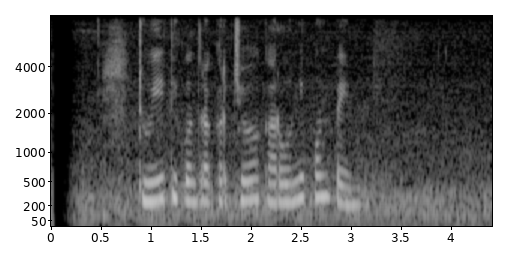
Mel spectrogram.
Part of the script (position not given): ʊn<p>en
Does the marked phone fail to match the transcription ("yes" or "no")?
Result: no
